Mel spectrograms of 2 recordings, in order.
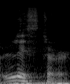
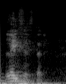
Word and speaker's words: Leicester: Eh, que, por cierto, vi cómo se pronuncia con el inglés británico y es como Leicester. Como que, ok, okay. Leicester.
